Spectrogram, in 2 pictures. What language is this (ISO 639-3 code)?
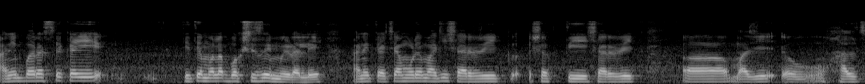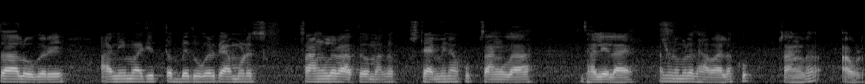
mar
